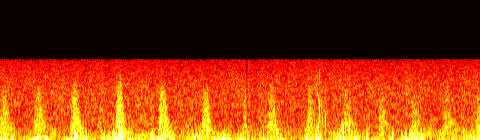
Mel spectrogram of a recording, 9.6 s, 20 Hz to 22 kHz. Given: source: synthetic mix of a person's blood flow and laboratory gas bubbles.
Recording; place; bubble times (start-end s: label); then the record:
Doppler ultrasound of blood flow; subclavian vein
6.33-6.55 s: bubbles
6.79-7.03 s: bubbles
From the record:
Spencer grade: 2 (many but less than half of the cardiac periods contain bubble signals, singularly or in groups); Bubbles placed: anywhere in the cardiac cycle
